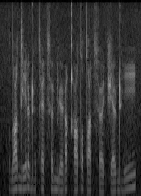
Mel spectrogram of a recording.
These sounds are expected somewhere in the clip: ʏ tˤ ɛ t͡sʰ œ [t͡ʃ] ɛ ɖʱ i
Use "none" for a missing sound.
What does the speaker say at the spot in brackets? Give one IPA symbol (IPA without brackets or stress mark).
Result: t͡ʃ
